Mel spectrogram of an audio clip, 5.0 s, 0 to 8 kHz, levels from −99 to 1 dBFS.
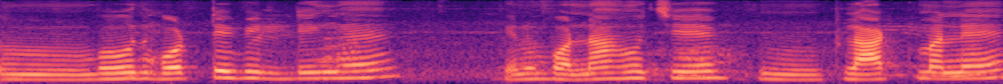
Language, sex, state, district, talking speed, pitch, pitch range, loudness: Odia, female, Odisha, Sambalpur, 130 wpm, 210 Hz, 185-225 Hz, -19 LUFS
